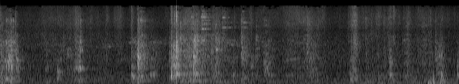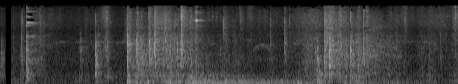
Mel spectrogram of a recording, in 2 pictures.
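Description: Cardboard rustles and scrapes as it is carried.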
